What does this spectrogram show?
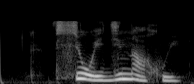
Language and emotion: Russian, angry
